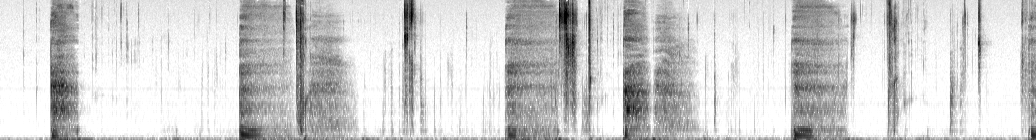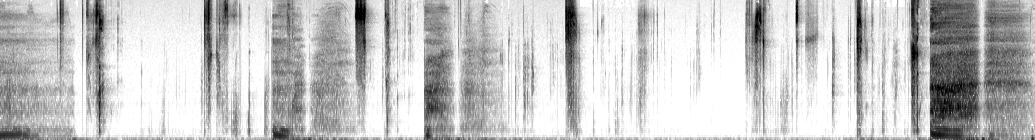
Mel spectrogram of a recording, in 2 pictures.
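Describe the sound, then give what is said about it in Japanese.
Wet kissing and slurping mouth sounds as two people share soft-serve ice cream mouth to mouth: many short, breathy bursts mixed with sighs and soft smacks, separated by brief quiet gaps, with no talking. “やば。キスでソフトクリーム食べさせ合うのめっちゃ美味しい。”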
